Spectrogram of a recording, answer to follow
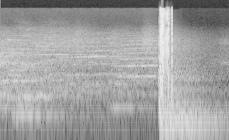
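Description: A hydrogen-filled balloon ignited by a flame on a long stick, exploding with one sudden, loud bang about a second and a half in.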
